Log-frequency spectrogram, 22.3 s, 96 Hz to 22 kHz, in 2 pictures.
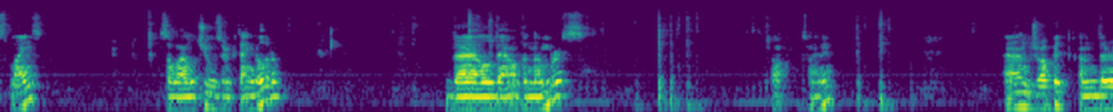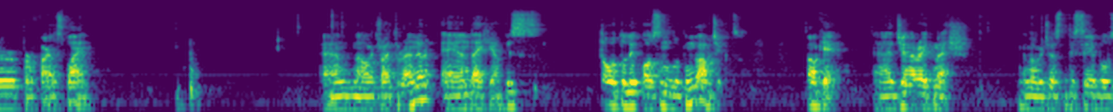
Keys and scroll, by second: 4.4 typing, 4.8 Tab, 6.2-6.6 typing, 7.8-8.4 typing, 12.7 h, 14.3 r.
